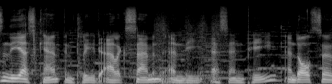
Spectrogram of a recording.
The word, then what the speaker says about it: Alex Salmond: The SNP leader, this man, Alex Salmond, you don't pronounce the L, like with the fish, became Scotland's first minister and promised a referendum within the election cycle.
